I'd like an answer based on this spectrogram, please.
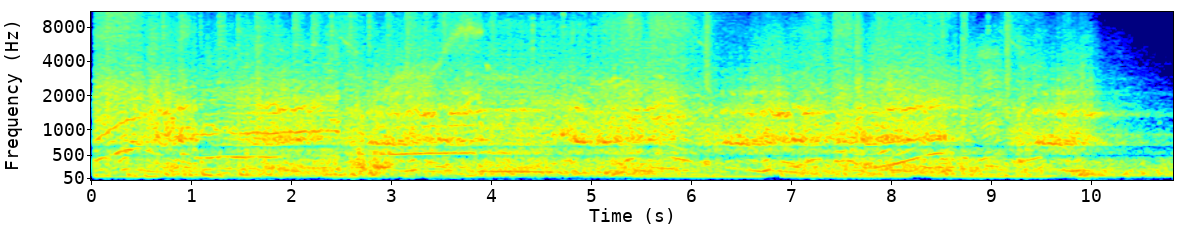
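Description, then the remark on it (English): The tires of a red Mazda RX-7 Red Bull race car skid and squeal continuously over a loud, steady engine roar, with sweeping pitch changes as the car slides, fading out abruptly near the end. No talking. “It's like a Mazda RX-7 or whatever. So, I mean, it's a Red Bull car.”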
